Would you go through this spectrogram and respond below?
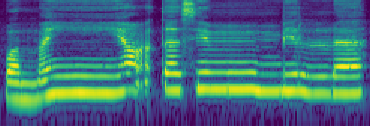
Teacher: Ikhfa syafawi adalah apabila mim sukun bertemu dengan huruf ba, dan yang dinamakan dengan syafawi juga karena makhraj mim dari syafah ataupun bibir. Ketika menghadap ba, mim sukun dilafalkan samar menjadi gunnah dan ditahan 2 harokat. Dan gunnah artinya dengung atau suara dari hidung.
